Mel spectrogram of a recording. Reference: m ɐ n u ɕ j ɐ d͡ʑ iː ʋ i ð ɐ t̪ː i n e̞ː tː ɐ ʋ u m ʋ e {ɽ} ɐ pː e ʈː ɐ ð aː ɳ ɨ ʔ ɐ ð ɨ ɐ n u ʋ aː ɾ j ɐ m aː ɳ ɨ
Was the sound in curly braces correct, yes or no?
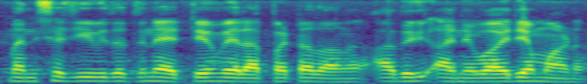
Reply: no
